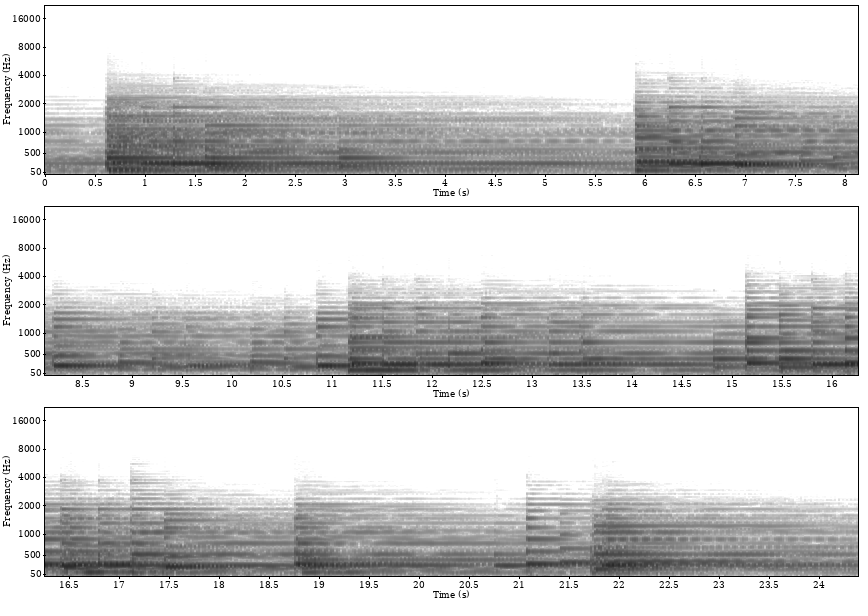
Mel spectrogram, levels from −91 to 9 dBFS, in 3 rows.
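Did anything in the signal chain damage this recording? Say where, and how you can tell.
No, nothing in the chain audibly damaged this audio.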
